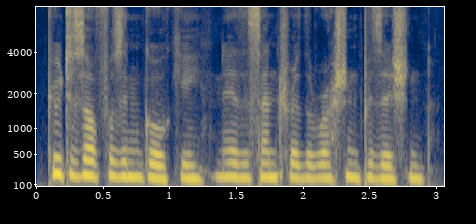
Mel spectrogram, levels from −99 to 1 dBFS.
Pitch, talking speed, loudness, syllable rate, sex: 180 Hz, 215 wpm, -16 LUFS, 6.6 syllables/s, female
